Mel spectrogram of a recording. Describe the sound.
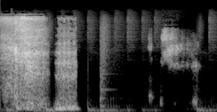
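A voice imitates their own heavy, loud breathing as heard in a recording, right up against a microphone, two big breathy bursts followed by quieter, hissy exhales and a short wheezy sound.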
